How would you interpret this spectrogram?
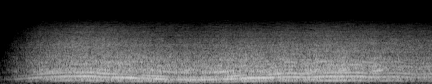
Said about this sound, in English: Sound of a car.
